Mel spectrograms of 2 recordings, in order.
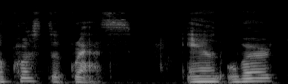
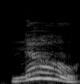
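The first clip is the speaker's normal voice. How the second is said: yelling; 6 semitones higher than usual. A narrator's reading. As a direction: yell it out in alarm. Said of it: "Kyla yells".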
